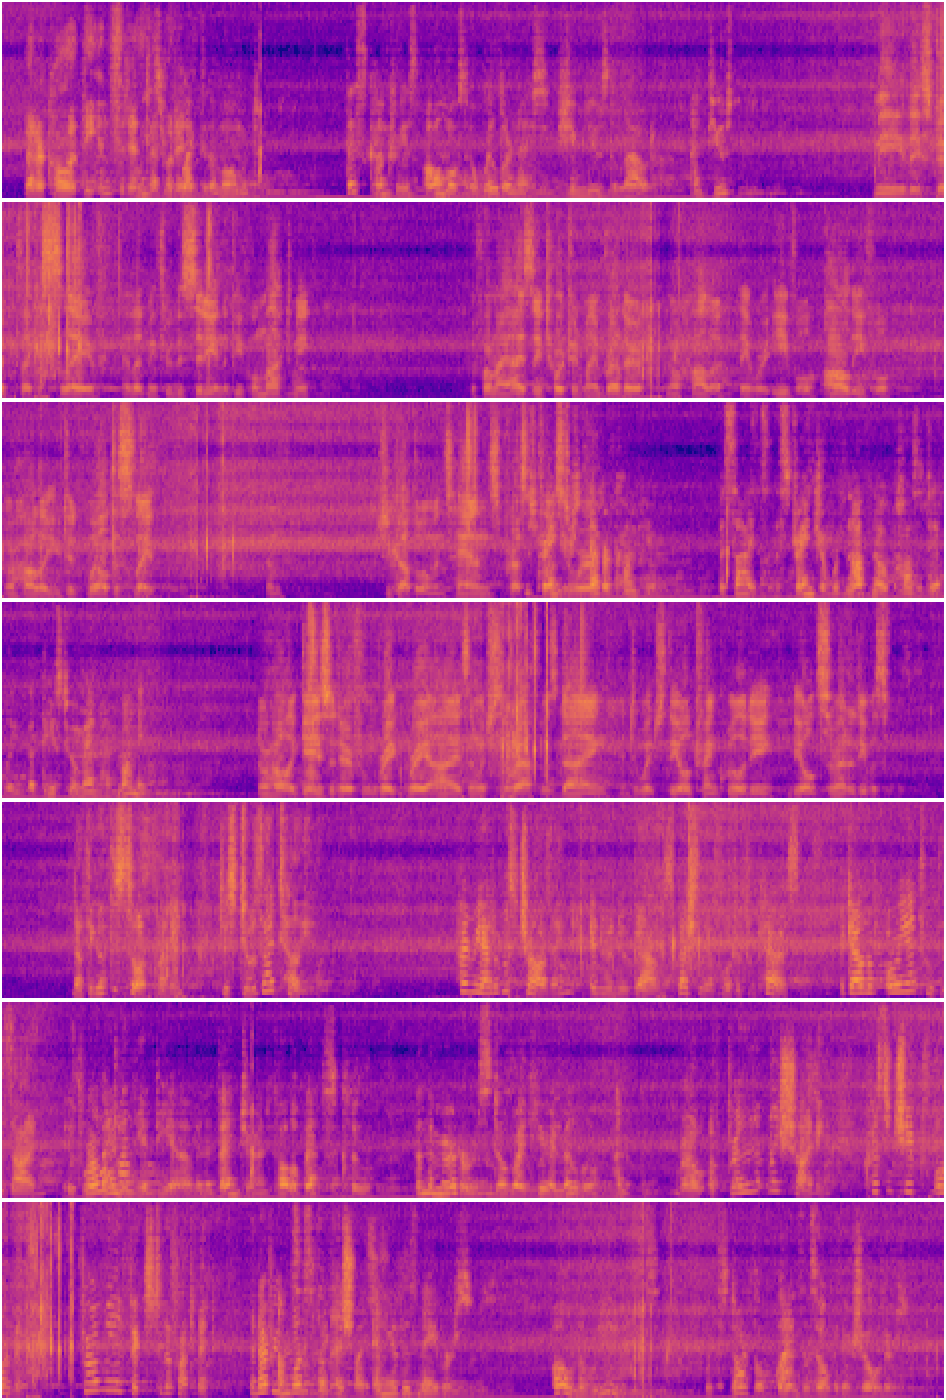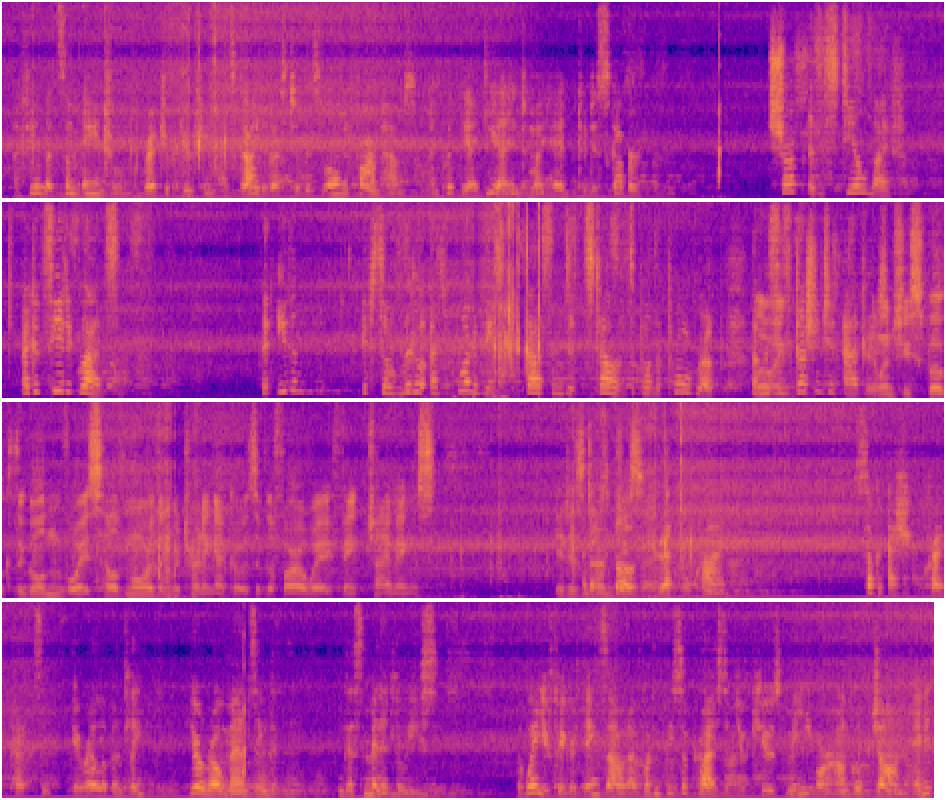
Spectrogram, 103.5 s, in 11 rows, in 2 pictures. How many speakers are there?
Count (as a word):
three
